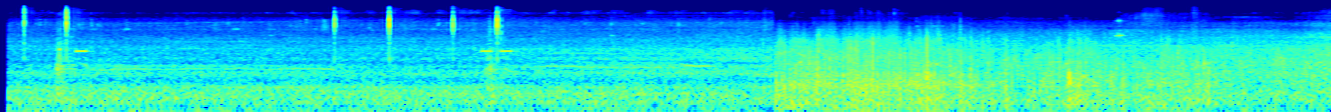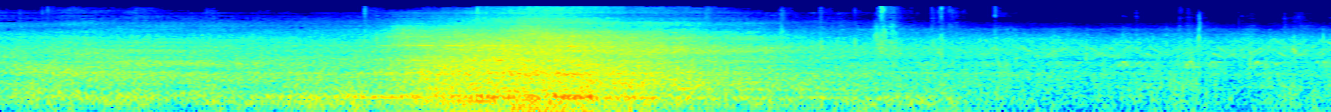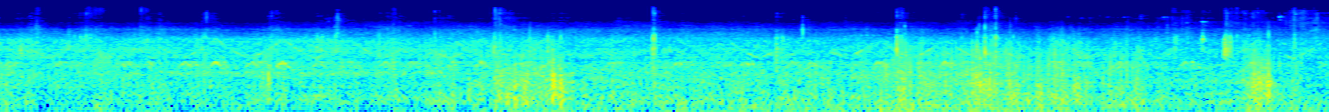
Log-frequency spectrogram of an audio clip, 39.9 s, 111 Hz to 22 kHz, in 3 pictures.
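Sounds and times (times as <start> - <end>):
vehicle passing close by: 13.0 - 22.6.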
